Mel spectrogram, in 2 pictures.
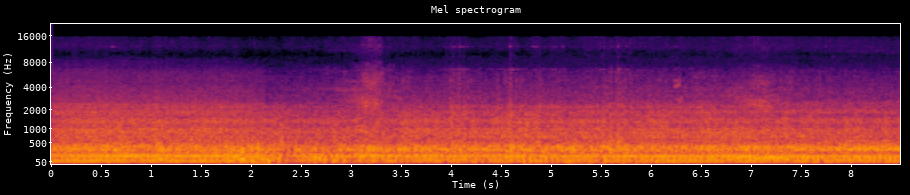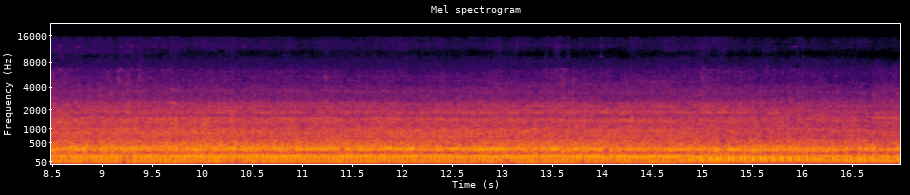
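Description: Motorcycle engine running steadily while riding, with road noise. The engine note changes about fifteen seconds in.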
